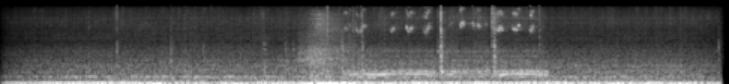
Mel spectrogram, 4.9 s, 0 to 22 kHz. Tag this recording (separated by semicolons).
campus-upf; card; get-card; printer; printer-machine; UPF-CS14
